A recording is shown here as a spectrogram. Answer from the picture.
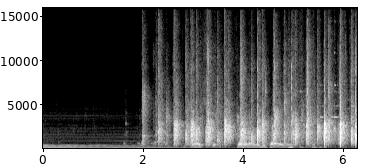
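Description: The last chord of a small live band fades out, then about two seconds in a few people in the room start clapping, with voices over the applause.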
